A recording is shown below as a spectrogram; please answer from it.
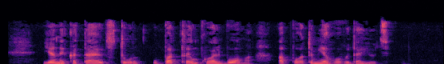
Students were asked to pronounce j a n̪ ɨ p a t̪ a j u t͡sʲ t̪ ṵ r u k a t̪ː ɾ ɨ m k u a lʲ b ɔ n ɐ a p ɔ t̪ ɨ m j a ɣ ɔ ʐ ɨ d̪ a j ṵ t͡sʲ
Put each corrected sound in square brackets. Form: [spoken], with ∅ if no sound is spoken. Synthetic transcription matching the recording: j a n̪ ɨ [k] a t̪ a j u t͡sʲ t̪ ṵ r u [p] a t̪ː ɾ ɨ m k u a lʲ b ɔ [m] ɐ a p ɔ t̪ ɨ m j a ɣ ɔ [v] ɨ d̪ a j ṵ t͡sʲ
